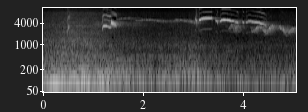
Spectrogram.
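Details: Blue-winged minla in lure song used to attract other birds: a sharp chip, then a long thin level whistle, rapid stuttering notes and a wavering descending warble, over low background rumble.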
